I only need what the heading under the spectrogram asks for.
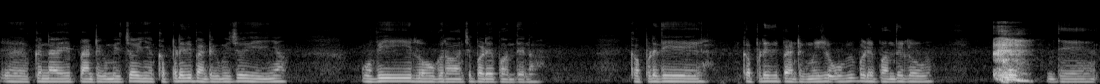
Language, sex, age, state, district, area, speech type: Dogri, male, 18-30, Jammu and Kashmir, Reasi, rural, spontaneous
